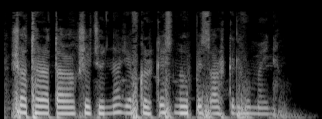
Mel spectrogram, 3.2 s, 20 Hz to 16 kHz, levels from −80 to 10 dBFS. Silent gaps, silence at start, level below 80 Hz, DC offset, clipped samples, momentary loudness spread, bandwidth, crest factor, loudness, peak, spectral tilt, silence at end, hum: none; 0.1 s; -28 dBFS; under 0.1%; under 0.1%; 11 LU; 11.5 kHz; 14 dB; -14 LUFS; 0 dBFS; -7 dB/octave; 0.3 s; none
